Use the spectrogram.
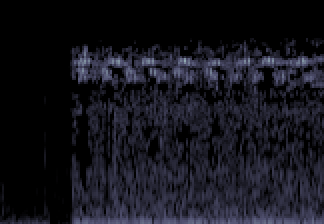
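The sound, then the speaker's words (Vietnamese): A dense chorus of crickets in cement breeding tanks in a farmer's backyard in Nakhon Ratchasima province, northeastern Thailand, chirps continuously after a brief silence, a shrill, steady high-pitched trilling of many insects, with a low rumble of background noise underneath. “Ở tỉnh Nakhon Ratchasima, những bể cạn bằng xi măng chứa đầy dế là cảnh thường thấy trong sân sau nhà của nhiều nông dân.”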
